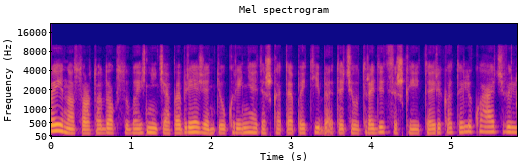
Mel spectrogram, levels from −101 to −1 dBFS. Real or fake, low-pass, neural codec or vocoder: fake; 9.9 kHz; vocoder, 22.05 kHz, 80 mel bands, WaveNeXt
